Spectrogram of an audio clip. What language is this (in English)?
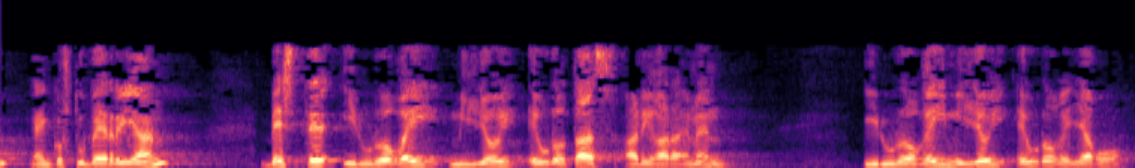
Basque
